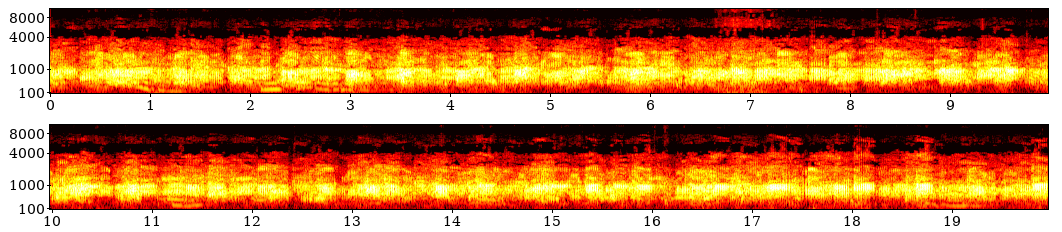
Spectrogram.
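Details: Rain-night chorus of banded bullfrogs, gathered by the kilo. A continuous wall of overlapping buzzy, bleating calls with fast, uneven pulsing that keeps a steady loudness throughout.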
